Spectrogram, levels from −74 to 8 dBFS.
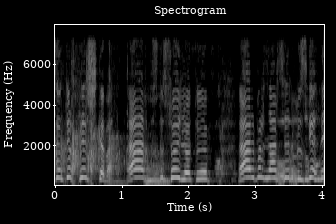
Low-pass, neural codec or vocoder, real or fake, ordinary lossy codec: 7.2 kHz; codec, 16 kHz, 16 kbps, FunCodec, trained on Chinese and English, 50 frames a second; fake; none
